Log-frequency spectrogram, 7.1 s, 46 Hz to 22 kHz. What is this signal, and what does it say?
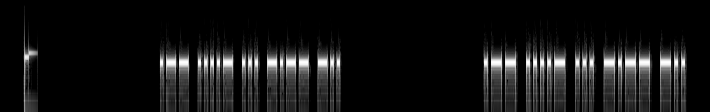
Morse code, heard as a keyed tone, about 32 wpm, 700 Hz. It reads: W4SYD W4SYD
